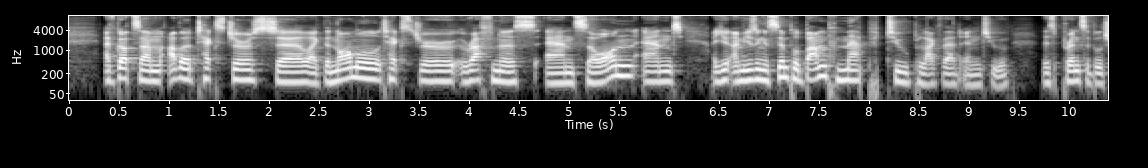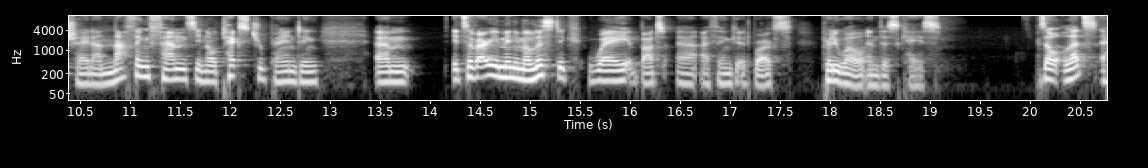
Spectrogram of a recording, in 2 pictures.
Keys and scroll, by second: 2.2 ctrl+space, 14.1 a.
